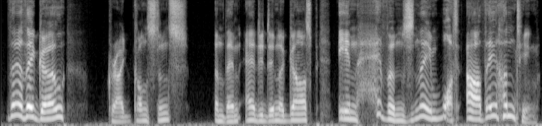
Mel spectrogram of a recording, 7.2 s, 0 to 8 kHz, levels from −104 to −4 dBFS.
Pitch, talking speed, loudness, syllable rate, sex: 165 Hz, 150 wpm, -20 LUFS, 4.4 syllables/s, male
